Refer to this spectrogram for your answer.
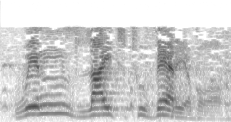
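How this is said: It is said warmly, with a smile.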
